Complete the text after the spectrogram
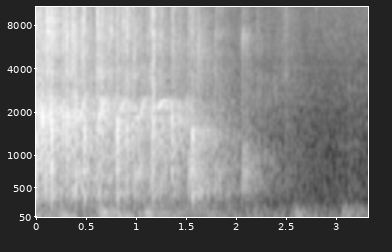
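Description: An audience applauds in a large echoing hall, and the clapping fades away.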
